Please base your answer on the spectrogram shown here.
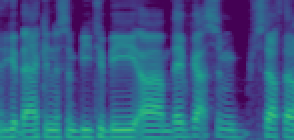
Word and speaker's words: BTOB: BTOB, if I remember right, that's how you pronounce it. The T-O is not T-O, it's two.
